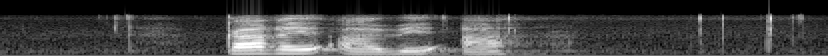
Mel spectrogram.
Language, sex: Northern Sotho, male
